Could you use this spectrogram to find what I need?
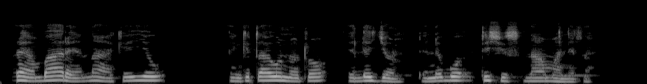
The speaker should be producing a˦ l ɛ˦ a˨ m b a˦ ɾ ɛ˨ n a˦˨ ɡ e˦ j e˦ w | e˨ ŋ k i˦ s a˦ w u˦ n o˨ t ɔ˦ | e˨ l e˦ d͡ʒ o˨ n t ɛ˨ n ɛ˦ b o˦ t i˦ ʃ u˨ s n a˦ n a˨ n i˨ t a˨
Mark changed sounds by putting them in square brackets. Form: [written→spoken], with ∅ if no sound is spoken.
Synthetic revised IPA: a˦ [l→ɾ] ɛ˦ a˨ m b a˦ ɾ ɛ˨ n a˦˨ [ɡ→k] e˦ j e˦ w | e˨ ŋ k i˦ [s→t] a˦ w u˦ n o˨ t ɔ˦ | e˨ l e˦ d͡ʒ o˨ n t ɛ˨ n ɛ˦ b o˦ t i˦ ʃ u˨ s n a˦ [n→m] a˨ n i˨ t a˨

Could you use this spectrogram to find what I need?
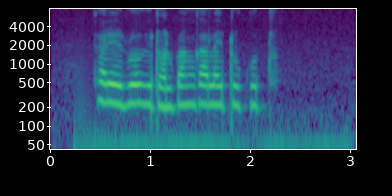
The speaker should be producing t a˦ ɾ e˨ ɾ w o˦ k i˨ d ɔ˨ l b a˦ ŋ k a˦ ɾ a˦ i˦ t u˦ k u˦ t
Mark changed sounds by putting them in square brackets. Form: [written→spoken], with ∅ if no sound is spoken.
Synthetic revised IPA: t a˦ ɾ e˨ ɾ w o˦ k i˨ [d→t] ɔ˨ l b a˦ ŋ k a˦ [ɾ→l] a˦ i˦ t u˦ k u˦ t

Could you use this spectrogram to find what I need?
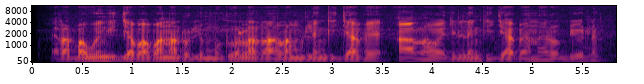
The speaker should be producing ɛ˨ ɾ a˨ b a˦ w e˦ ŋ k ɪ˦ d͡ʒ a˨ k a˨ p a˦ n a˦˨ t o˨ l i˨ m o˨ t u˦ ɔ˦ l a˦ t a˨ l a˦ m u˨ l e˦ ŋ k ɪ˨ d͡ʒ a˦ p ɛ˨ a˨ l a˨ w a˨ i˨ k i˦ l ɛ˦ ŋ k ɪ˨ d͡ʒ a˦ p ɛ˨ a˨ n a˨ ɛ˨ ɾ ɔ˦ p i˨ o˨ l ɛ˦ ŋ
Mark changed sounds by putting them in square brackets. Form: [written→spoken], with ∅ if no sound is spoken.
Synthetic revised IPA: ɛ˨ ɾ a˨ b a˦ w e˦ ŋ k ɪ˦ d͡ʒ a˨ [k→p] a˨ p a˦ n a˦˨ t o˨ l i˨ m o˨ t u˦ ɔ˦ l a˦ t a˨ l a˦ m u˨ l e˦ ŋ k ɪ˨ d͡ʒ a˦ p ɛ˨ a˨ l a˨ w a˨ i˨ [k→t] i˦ l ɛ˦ ŋ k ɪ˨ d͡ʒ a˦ p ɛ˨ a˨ n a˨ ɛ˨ ɾ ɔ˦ [p→b] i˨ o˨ l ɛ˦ ŋ

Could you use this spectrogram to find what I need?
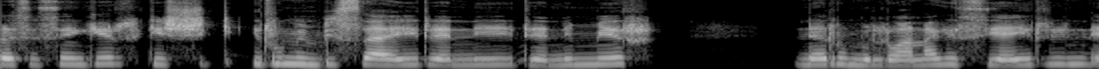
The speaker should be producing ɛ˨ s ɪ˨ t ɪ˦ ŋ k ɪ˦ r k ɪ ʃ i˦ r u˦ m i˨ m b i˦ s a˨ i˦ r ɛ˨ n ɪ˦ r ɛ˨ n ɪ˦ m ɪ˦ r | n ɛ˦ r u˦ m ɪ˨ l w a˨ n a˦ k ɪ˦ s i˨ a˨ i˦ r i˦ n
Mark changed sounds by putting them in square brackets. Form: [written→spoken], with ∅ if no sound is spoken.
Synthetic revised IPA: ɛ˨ s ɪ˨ [t→s] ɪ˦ ŋ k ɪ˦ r k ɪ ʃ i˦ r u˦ m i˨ m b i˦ s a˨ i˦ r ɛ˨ n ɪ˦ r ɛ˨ n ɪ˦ m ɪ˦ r | n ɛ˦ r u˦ m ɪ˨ l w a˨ n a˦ k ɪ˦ s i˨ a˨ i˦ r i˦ n

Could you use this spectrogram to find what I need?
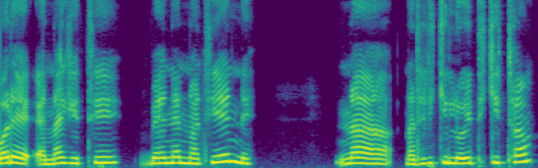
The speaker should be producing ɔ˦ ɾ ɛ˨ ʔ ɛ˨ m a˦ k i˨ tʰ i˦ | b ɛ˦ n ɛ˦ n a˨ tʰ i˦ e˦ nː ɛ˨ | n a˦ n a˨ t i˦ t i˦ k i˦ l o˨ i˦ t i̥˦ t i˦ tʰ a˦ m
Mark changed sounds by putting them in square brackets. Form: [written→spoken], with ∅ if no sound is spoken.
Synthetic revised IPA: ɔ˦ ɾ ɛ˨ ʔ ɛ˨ [m→n] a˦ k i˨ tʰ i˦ | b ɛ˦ n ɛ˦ n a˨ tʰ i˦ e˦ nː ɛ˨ | n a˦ n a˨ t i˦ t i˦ k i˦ l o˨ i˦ t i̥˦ [t→k] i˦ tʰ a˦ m

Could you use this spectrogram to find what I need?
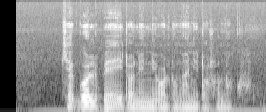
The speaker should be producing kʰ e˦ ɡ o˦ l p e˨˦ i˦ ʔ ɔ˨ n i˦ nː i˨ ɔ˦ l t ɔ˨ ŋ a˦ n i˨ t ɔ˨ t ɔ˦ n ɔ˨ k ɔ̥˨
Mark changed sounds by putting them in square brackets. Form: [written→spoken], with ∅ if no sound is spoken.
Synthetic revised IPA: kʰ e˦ ɡ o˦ l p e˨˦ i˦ [ʔ→t] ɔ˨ n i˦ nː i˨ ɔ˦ l t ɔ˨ ŋ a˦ n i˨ t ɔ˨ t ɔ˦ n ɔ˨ k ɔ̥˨

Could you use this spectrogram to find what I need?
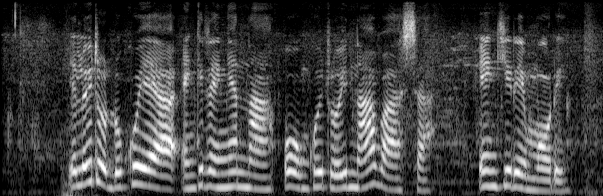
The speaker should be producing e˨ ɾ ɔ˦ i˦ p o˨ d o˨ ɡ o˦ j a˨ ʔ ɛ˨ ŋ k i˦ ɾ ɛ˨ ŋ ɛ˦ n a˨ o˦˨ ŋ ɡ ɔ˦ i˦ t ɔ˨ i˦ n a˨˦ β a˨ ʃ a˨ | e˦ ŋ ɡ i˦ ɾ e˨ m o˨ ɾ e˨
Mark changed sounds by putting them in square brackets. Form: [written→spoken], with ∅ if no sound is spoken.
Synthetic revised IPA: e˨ [ɾ→l] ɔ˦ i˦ [p→t] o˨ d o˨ [ɡ→k] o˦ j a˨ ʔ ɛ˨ ŋ [k→ɡ] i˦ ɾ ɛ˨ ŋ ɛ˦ n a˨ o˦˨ ŋ ɡ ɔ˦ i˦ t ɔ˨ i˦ n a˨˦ β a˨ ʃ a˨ | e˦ ŋ ɡ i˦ ɾ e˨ m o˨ ɾ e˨

